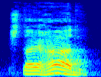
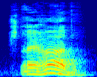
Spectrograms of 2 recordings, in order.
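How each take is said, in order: The two takes are said the same way.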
